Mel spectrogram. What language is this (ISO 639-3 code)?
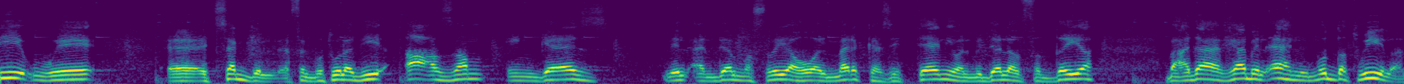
ara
